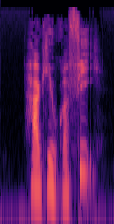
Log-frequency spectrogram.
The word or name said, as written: hagiografi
